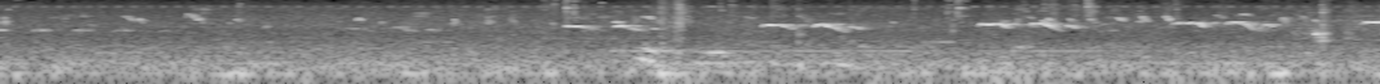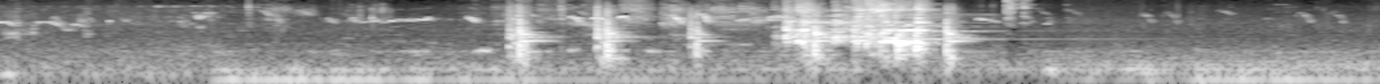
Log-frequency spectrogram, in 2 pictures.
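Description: Small birds chirping, a run of short falling calls repeated about once a second. Near the end come a few sharp knocks and then a loud burst of noise lasting about a second.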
